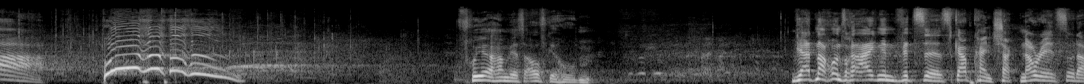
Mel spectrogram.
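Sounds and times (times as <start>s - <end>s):
speech: 0.0s - 0.6s, 4.6s - 6.0s, 7.9s - 10.8s
loud drawn-out vocal whoop: 0.0s - 3.2s
crowd clapping: 0.0s - 4.5s
laughter: 6.2s - 8.4s.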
